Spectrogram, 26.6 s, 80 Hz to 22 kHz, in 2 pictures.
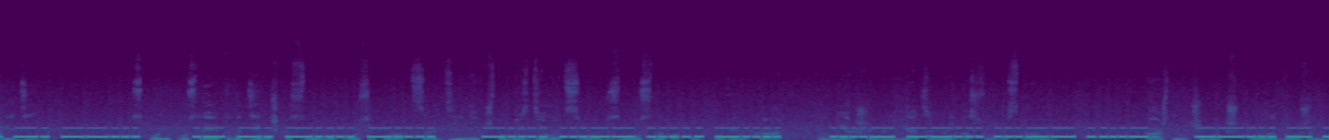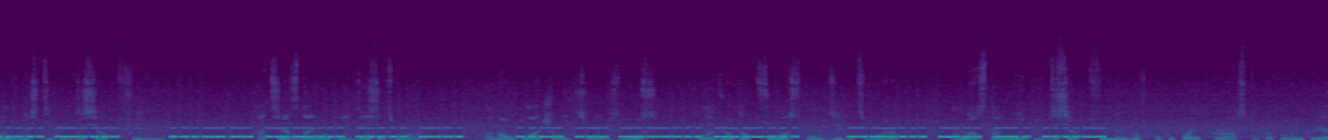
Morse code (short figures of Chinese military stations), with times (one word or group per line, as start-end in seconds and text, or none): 0.0-1.4 …
1.9-4.3 1966
4.8-7.8 6356
8.3-11.5 4734
12.0-14.5 7056
15.0-17.9 3758
18.5-21.3 2177
21.8-24.3 7894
